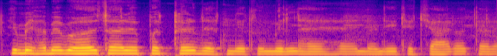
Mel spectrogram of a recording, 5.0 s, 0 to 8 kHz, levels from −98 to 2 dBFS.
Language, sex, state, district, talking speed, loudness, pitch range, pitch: Hindi, male, Odisha, Malkangiri, 180 wpm, -17 LUFS, 135-155 Hz, 140 Hz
